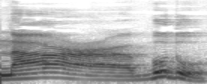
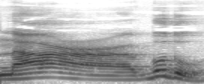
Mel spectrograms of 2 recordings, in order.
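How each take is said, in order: No difference in how they are said.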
